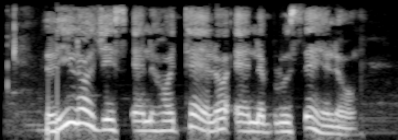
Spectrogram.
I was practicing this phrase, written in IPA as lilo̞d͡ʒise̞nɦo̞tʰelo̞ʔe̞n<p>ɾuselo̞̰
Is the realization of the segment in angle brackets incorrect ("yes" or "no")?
yes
